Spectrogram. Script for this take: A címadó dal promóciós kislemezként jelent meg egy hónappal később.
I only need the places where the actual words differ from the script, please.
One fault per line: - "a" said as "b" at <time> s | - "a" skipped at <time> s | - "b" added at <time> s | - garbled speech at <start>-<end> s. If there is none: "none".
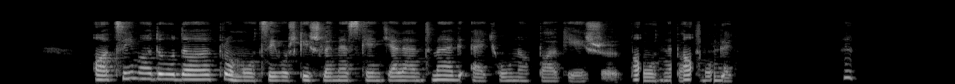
- garbled speech at 6.3-7.3 s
